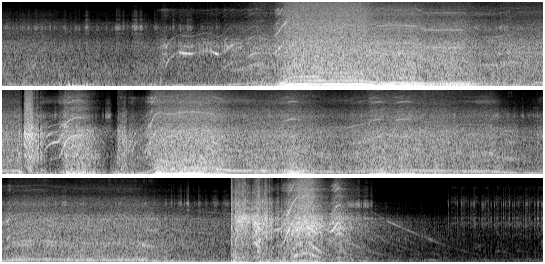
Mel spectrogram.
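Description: Onboard sound of an E-flite Turbo Timber's brushless electric motor and propeller whining under a rush of wind, its pitch stepping up and down with throttle changes. Near the end the sound falls away as the motor is throttled back on touchdown.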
